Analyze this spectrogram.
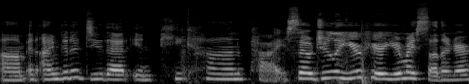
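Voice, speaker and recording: At a fairly slow pace, a woman with a Wisconsin accent talks in an enthusiastic tone and a high pitch. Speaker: paper-crafting demonstration host. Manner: chatty, enthusiastic.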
